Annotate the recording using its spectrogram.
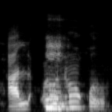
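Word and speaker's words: العنق: আল আই আল আইন, আই আইন পেশ উ, আইন পেশ উ, আল উ। আল নুন পেশ নু, কাপ পেশ কু, তিনটাই পেশ। আল উনুকু, আল উনুকু।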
